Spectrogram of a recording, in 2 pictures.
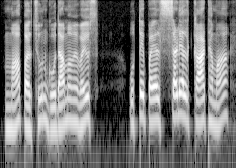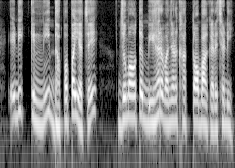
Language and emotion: Sindhi, disgusted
